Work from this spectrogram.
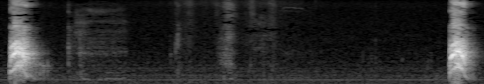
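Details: Puppy barking: two short, sharp yaps about four seconds apart with near silence between them and one faint tick in the middle.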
